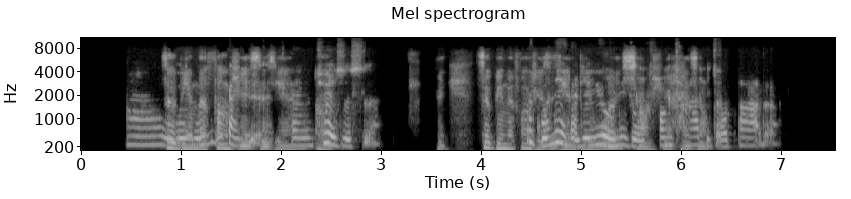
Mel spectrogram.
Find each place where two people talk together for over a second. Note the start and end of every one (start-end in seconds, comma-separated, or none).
0.8-2.5, 4.4-6.3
